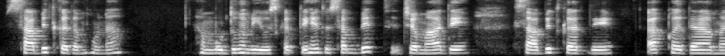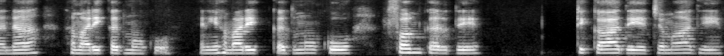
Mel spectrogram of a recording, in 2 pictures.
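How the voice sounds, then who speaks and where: Slow, careful woman teaching Quran recitation. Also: on the low side, flat delivery, darkish tone. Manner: explains word by word, drawing out recited words slowly; mixes English words into Urdu. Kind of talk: Quran lesson with tajweed and translation.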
